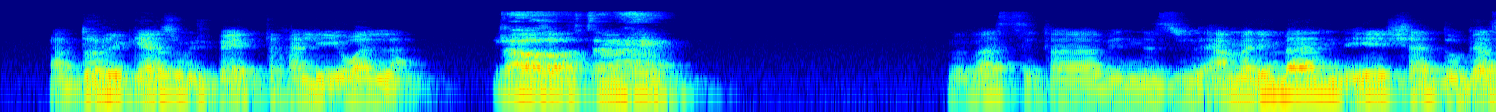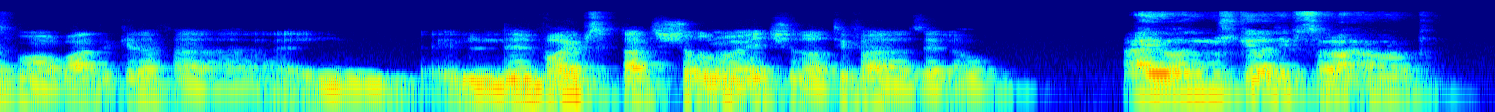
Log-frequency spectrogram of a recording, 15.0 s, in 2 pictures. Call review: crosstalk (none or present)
none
